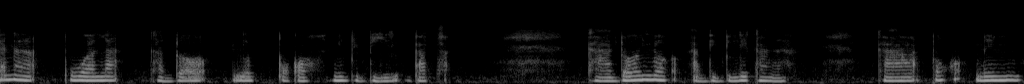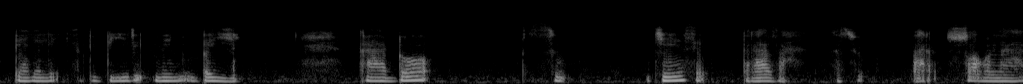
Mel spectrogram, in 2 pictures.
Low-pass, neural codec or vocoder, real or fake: 7.2 kHz; codec, 16 kHz, 4 kbps, FreqCodec, smaller model; fake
